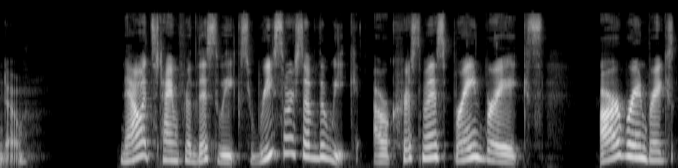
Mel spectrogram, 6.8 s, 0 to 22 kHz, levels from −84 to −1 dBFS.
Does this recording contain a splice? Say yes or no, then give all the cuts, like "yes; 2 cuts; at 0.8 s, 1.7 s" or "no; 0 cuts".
no; 0 cuts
